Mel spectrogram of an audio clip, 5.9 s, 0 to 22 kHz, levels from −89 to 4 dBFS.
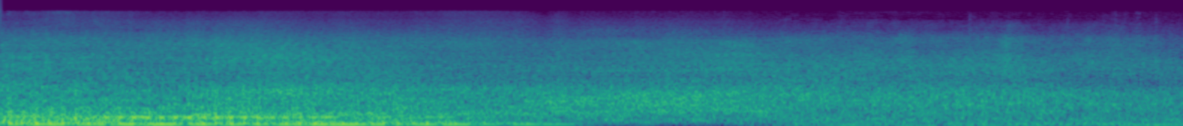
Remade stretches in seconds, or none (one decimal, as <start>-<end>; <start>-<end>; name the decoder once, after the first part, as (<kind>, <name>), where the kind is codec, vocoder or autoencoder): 0.5-3.9 (autoencoder, DAC-VAE)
